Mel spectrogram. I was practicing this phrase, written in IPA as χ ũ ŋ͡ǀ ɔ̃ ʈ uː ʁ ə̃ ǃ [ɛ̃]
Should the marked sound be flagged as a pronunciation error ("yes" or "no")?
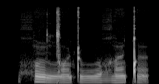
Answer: yes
